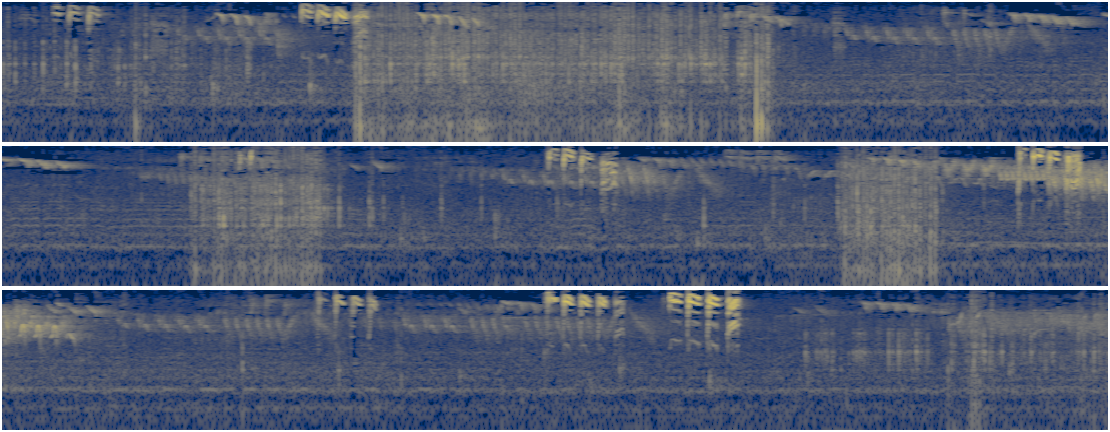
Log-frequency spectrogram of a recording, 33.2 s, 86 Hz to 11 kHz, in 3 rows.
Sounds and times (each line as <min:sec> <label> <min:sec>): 0:00.0 other birds 0:33.1
0:03.0 Wings 0:08.0
0:12.8 Wings 0:14.9
0:19.4 Wings 0:20.6
0:21.2 bird mother calling 0:22.0
0:21.2 Wings 0:21.9
0:25.2 Wings 0:25.9
0:25.2 bird mother calling 0:25.9
0:27.6 bird mother calling 0:29.6
0:30.1 Wings 0:33.1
